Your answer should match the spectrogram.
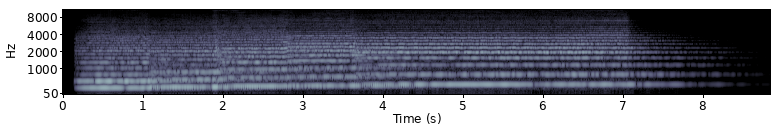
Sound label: Strings Exp Exp Off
